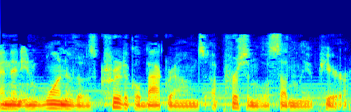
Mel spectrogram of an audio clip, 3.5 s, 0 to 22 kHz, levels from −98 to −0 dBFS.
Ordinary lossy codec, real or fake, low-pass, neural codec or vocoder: MP3, 32 kbps; real; 7.2 kHz; none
